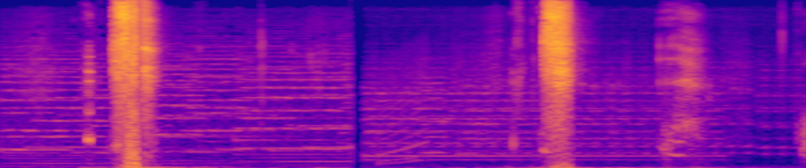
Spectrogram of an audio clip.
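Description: Two sharp sneeze bursts over steady background music; ordinary sneezing.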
